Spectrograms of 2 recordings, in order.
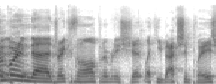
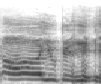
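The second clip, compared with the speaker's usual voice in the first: higher, slow, louder mock greeting; drawn-out jokey compliment; playful imitation of the movie; fat boys voice; 7 semitones higher, 4 dB louder, much slower than usual. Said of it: "they got the fat boys like".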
